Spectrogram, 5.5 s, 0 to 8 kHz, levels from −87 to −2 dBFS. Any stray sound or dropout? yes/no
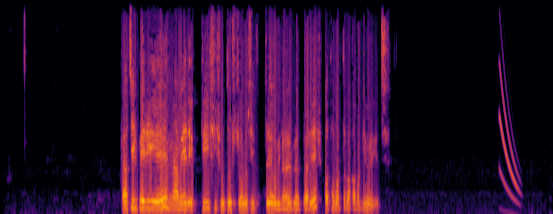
yes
